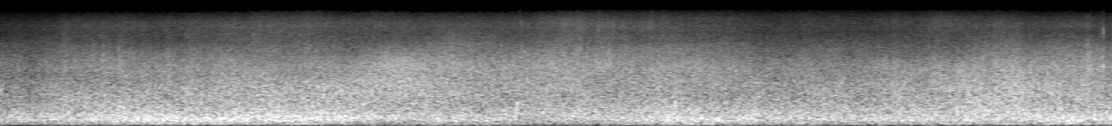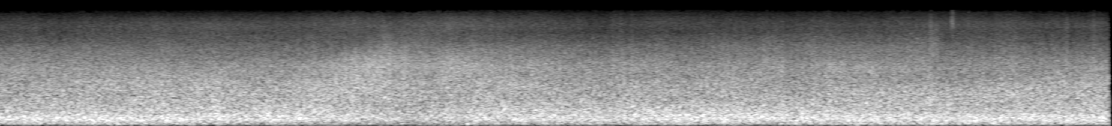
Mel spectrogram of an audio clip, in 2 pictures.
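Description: Ocean surf breaking on a sandy beach: a steady wash of waves that swells louder every several seconds as a wave breaks.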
